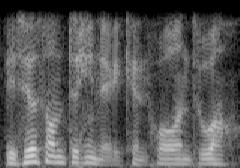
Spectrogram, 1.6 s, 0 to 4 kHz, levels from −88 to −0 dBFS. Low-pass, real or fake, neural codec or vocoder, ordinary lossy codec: 3.6 kHz; fake; codec, 16 kHz in and 24 kHz out, 0.6 kbps, FocalCodec, streaming, 2048 codes; none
